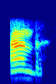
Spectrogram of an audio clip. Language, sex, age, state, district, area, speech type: Kannada, female, 45-60, Karnataka, Vijayapura, rural, conversation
